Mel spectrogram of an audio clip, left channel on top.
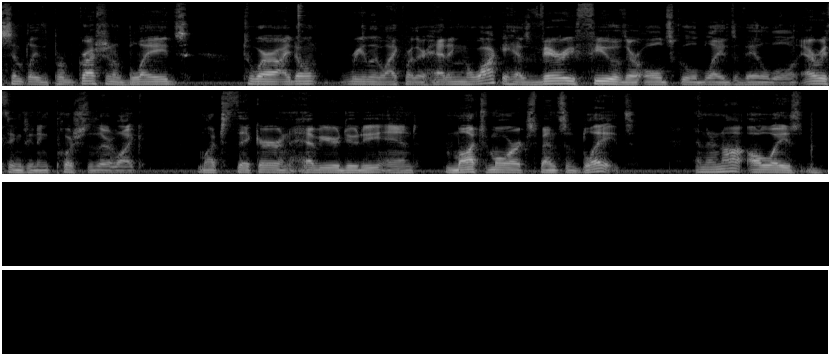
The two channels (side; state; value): right; silent; digital silence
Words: simply the progression of blades to where I don't really like where they're heading. Milwaukee has very few of their old school blades available, and everything's getting pushed to their much thicker and heavier duty and much more expensive blades. And they're not always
